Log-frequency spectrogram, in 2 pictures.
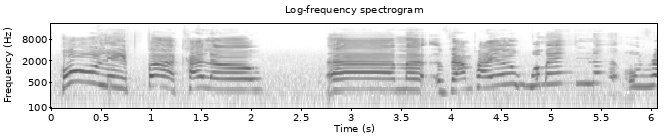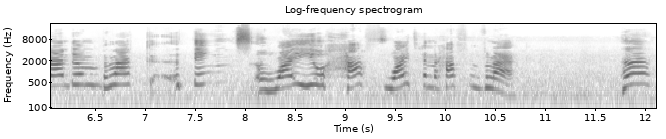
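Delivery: drawn-out, high-pitched astonishment; startled reaction. Real, not acted. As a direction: stretch the words out high, baffled at what appeared. Startled reaction to vampire woman appearing.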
